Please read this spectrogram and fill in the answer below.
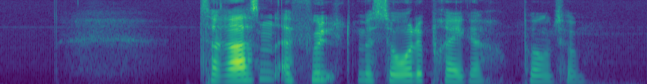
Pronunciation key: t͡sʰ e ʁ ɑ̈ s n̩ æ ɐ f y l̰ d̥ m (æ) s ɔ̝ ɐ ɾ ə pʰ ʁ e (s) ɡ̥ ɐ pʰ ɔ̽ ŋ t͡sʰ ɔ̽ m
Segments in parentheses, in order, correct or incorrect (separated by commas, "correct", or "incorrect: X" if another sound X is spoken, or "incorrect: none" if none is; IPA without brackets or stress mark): incorrect: e, incorrect: none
